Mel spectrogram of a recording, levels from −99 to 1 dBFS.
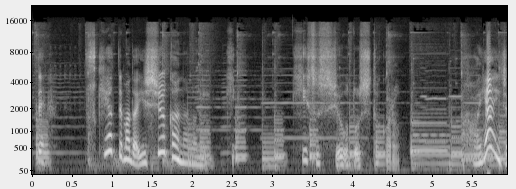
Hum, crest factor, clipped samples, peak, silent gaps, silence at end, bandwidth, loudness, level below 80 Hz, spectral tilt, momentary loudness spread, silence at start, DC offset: none; 20 dB; under 0.1%; -2 dBFS; none; 0 s; 16.5 kHz; -21 LUFS; -60 dBFS; -3 dB/octave; 15 LU; 0 s; under 0.1%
